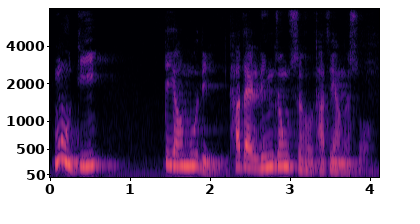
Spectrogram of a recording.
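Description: A preacher delivers a sermon in short bursts, stopping after each for an interpreter. The voice rises with vivid stories and sinks low and slow on the solemn ones. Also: animated, mellow, highs cut off. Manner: dramatic, slows and drops for solemn lines.

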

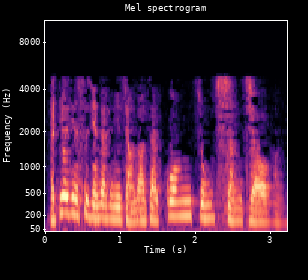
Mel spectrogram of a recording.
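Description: A man's voice: on the high side, expressive, fairly quick, slightly rough, dull audio. A pastor preaching a sermon, earnestly telling stories and slipping English words into his talk. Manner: earnest, heartfelt storytelling.

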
